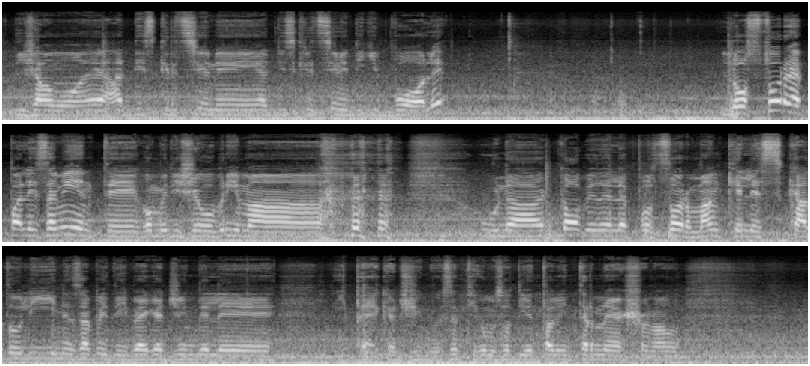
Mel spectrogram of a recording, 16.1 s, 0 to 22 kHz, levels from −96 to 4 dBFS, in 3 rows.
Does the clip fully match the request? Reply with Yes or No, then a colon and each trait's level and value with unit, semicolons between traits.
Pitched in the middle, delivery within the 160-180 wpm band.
No: medium, 165 Hz; average, 130 wpm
